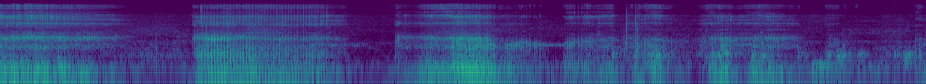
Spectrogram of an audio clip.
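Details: Cow snoring: loud, rough snoring breaths repeating every couple of seconds, with some room noise.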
